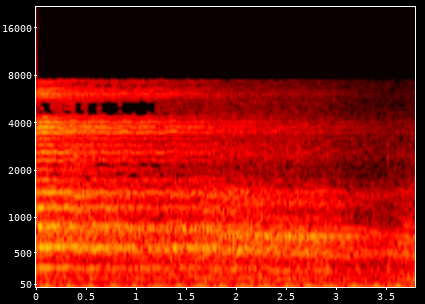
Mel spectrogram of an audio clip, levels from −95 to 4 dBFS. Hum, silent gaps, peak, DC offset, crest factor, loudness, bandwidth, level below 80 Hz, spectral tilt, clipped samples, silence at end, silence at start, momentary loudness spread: none; none; -14 dBFS; under 0.1%; 20 dB; -34 LUFS; 8 kHz; -50 dBFS; -2 dB/octave; under 0.1%; 0 s; 0 s; 15 LU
